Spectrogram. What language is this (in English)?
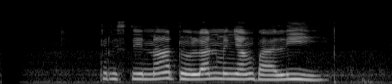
Javanese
